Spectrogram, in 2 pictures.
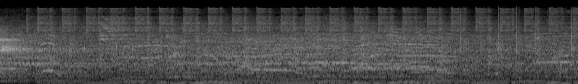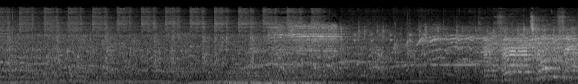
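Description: A large crowd at an American football game cheers and applauds for the cheer and dance team, continuously, with whoops and children's shouts rising and falling, and a loud swell near the end.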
